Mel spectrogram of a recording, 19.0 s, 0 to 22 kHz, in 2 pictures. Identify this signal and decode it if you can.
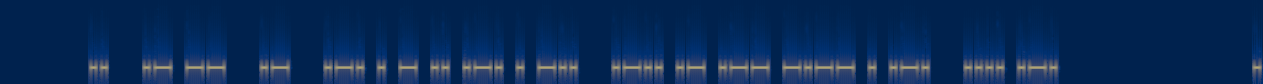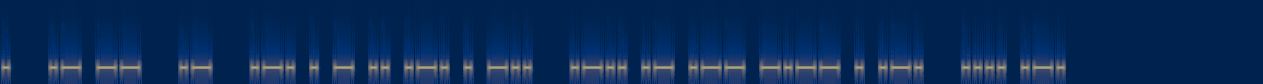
Morse code, heard as a keyed tone, about 28 wpm, 700 Hz. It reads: I AM A RETIRED LAWYER HR I AM A RETIRED LAWYER HR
